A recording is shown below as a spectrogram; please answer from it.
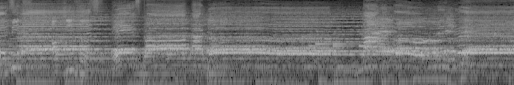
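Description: Mixed choir of men and women singing a worship hymn in harmony, holding long notes with short breaks between phrases.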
